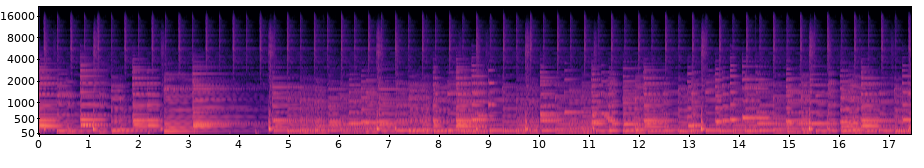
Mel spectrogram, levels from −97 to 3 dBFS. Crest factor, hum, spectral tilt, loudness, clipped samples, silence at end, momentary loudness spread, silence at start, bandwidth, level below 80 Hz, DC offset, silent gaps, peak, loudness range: 16 dB; none; -6.5 dB/octave; -35 LUFS; under 0.1%; 0 s; 7 LU; 0 s; 18 kHz; -54 dBFS; under 0.1%; none; -18 dBFS; 3 LU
